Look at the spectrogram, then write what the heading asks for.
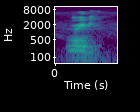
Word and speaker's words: RWBY: How you actually pronounce RWBY for what they want to is Ruby, which you can somewhat see.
